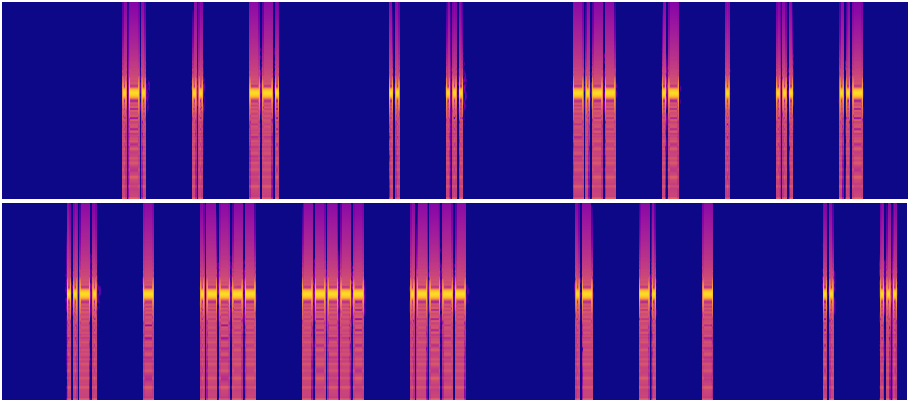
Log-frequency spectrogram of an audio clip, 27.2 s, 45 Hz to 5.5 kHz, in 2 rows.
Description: Morse code, heard as a keyed tone, about 25 wpm, spaced as for 10 wpm, 600 Hz. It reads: RIG IS YAESU FT101 ANT IS
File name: QSO405 10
